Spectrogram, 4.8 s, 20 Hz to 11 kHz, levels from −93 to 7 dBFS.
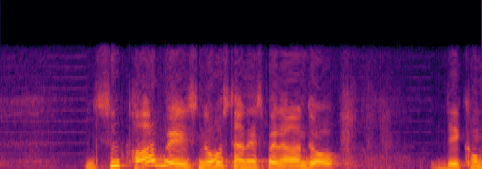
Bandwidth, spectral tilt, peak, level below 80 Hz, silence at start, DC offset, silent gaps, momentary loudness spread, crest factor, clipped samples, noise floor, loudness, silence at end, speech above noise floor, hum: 8.2 kHz; -7 dB/octave; -2 dBFS; -56 dBFS; 0.85 s; under 0.1%; none; 15 LU; 14 dB; under 0.1%; -47 dBFS; -15 LUFS; 0 s; 32 dB; none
